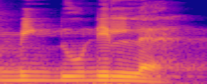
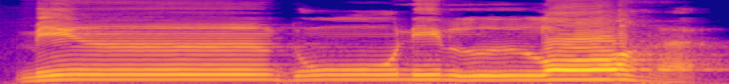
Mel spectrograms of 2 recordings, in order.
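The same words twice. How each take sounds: First: The L sound is thin and light. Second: The L sound is thick and heavy. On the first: The speaker calls it right. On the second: The speaker calls it wrong. "Itu lahnul khafi"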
